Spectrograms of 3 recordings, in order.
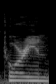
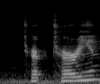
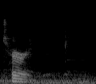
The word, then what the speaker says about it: Turian: I want to say it's Torian, but I feel like that's wrong. Turian? Is that how you say it then? Garrus the Turian. Okay, Turian.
